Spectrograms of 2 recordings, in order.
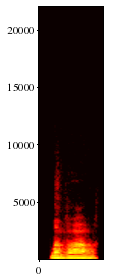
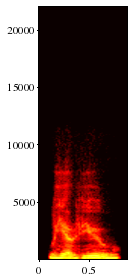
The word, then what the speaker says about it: Lvov: I think in Ukraine, which is where it is now, it's Lvov, which sounds like love you.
